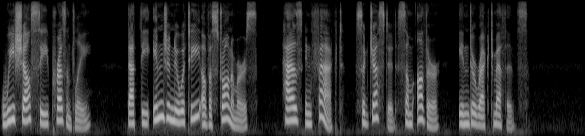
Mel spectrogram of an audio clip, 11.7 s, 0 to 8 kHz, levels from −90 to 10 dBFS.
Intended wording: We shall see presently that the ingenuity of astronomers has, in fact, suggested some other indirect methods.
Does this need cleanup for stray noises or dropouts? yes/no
no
